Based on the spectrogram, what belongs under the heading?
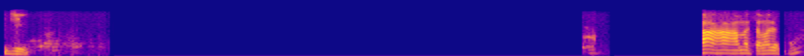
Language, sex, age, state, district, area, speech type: Hindi, male, 60+, Madhya Pradesh, Balaghat, rural, conversation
